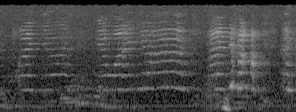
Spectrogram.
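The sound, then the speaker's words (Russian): A young child makes noise in a room over an adult who talks throughout. Short, higher childish vocal sounds rise above the steady talk, with a louder burst near the end. “Пожалуйста, кто-то позаботьтесь о ребенке, он шумит.”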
